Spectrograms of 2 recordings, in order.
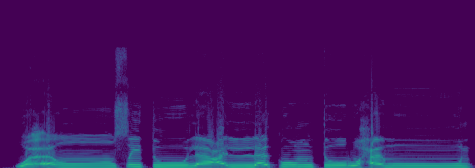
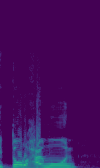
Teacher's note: Nipiskan ta tetapi ra tebal.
